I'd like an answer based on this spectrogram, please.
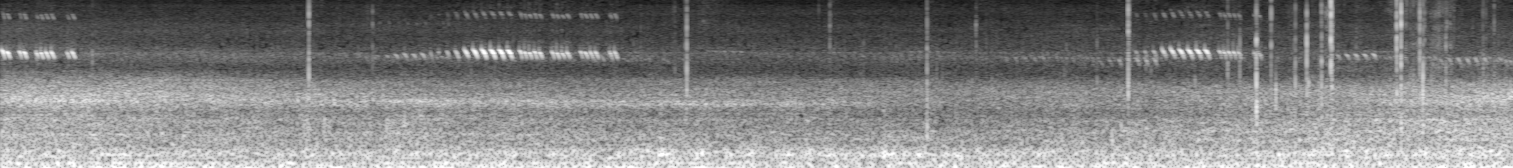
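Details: Crickets at night sing in short pulsed bursts of high, thin trilling, around the fourth second and again near the ninth to tenth, over a steady broad hiss with scattered sharp clicks.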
